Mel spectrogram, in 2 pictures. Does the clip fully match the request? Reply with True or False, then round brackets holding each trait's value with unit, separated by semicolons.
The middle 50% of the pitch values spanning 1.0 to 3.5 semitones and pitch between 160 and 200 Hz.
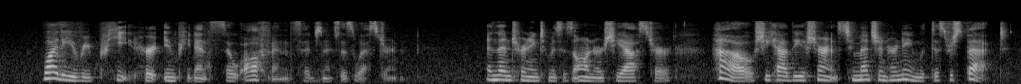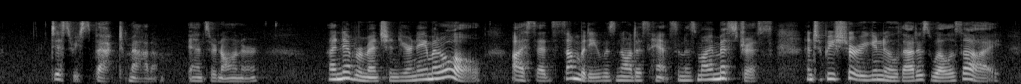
False (4.6 semitones; 190 Hz)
